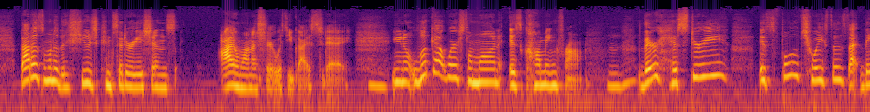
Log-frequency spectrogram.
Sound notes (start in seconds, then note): none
